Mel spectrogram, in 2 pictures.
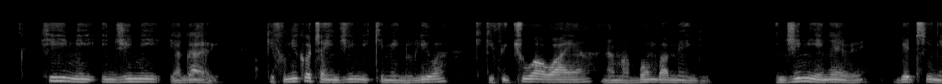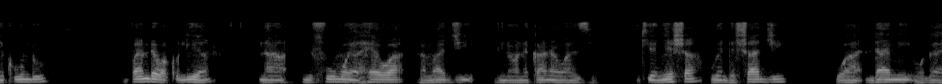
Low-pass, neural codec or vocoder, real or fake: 7.2 kHz; codec, 16 kHz, 4 kbps, FreqCodec, smaller model; fake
